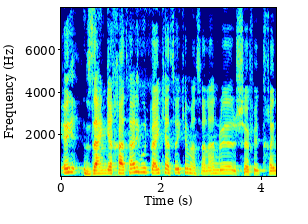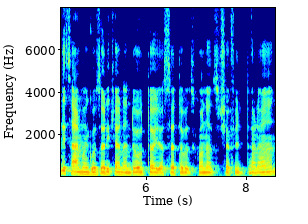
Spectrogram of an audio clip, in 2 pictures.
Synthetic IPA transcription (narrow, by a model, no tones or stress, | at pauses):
jeczæŋɟexæt̪ʰæɾiːbuːd̪̚bæɾjecʰæsɒːjiːcʰe̞mæsælænɾuːjeʃefild̪̥xejliːsæɾmɒːjeɡo̞zɒːɾiːcʰæɾd̪ænd̪ot̪ʰɒːjɒːset̪ʰɒbɒzikʰoːnæzʃefild̪̚ːɒːɾæn̥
